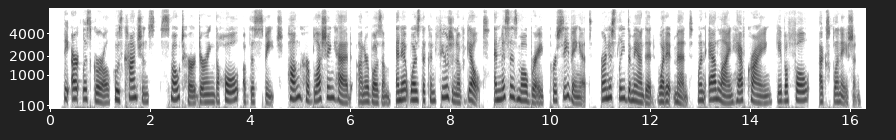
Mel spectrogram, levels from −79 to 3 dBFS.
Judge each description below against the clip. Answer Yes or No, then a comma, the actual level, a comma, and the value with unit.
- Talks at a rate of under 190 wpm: Yes, average, 165 wpm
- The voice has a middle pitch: No, high, 210 Hz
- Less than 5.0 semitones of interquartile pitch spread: No, average, 5.3 semitones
